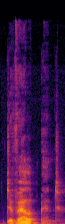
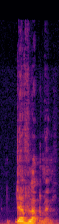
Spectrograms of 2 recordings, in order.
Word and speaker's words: development: Development. Do not pronounce this word as development. Development. Stress the second syllable.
